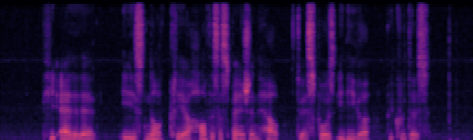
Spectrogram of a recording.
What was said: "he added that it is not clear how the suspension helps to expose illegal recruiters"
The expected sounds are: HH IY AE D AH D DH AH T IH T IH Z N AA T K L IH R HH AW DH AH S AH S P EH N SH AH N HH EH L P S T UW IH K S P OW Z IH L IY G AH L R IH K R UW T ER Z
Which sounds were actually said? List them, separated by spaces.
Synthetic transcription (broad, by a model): HH IY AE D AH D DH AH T IH T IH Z N AA T K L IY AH HH AW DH AH S AH S P EH N SH AH N HH EH L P T UW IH K S P OW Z IH L IY G AH L R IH K R UW T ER S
